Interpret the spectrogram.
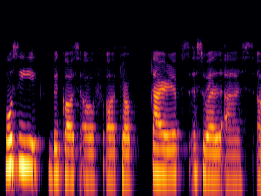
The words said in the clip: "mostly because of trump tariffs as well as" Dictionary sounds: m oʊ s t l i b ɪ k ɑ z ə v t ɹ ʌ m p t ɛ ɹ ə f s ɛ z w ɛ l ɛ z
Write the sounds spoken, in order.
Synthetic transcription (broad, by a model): m oʊ s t l i b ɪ k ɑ s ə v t ɹ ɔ p t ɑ ɹ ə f s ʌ s w ɛ l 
